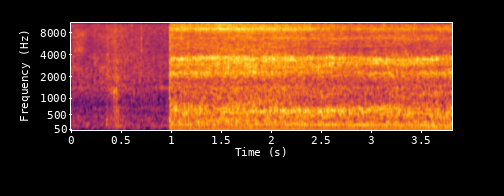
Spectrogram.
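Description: A large vehicle's engine idles with a deep, steady rumble.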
